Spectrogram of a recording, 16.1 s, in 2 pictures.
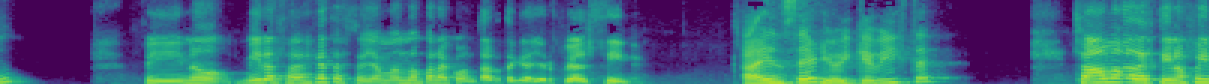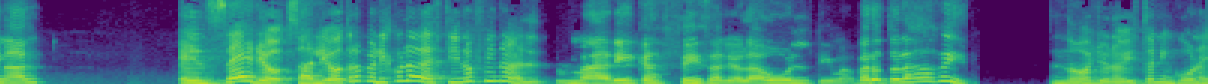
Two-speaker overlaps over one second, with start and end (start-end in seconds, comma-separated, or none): none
